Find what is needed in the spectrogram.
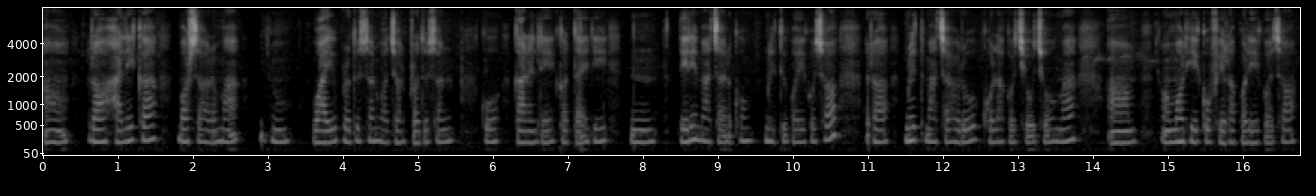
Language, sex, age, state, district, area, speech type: Nepali, female, 60+, West Bengal, Darjeeling, rural, spontaneous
